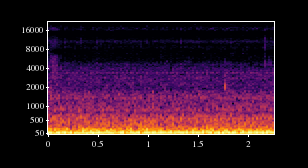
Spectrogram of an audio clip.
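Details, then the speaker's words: 2015 Honda Fit, about 90k-service, after valve adjustment and intake valve cleaning: low, even idle with no knocks or misses, faint direct-injection ticking; quiet, smooth normal idle. "you can see it's running it's idling and it's quiet and it's smooth"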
